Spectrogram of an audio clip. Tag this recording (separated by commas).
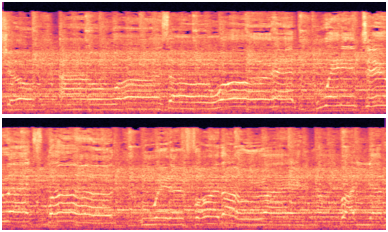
Exciting music, Music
